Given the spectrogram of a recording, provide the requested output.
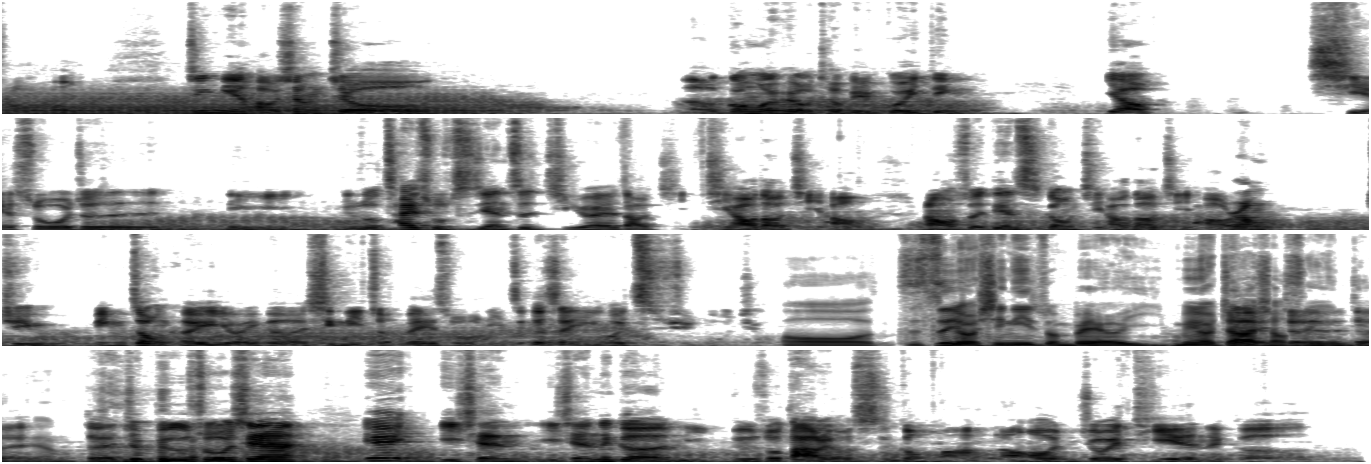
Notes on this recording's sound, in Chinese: Work from Home 的地獄，隔壁鄰居在施工！注意：本集背景充滿各種施工噪音，敬請見諒。兩戶鄰居同時施工，敲牆噪音魔音穿腦！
